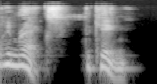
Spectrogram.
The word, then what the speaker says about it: Rex: people in the street failed completely to pronounce the monosyllable Rex. They all said Rax, and it always distressed me. It always suggested to me seaweed and rack and ruin.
